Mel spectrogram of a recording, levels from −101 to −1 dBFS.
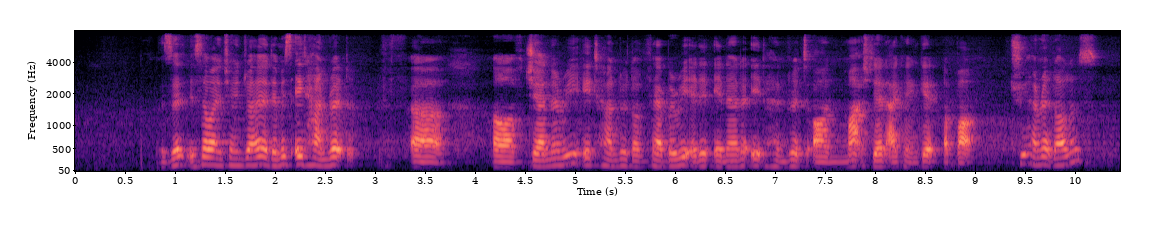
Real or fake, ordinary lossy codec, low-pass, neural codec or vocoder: real; none; 7.2 kHz; none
